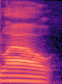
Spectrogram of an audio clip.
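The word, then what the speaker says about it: Lowe: Then I'm just who's I'd rather at second base get consistency and balance and Brandon Laauo uh be low is loud. That's how I remember how to say his name.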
